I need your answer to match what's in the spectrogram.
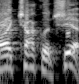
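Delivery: happy, pleased tone. Recounting how people answer when asked their favorite cookie: imitating a higher-pitched answer. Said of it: "it's higher in pitch".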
